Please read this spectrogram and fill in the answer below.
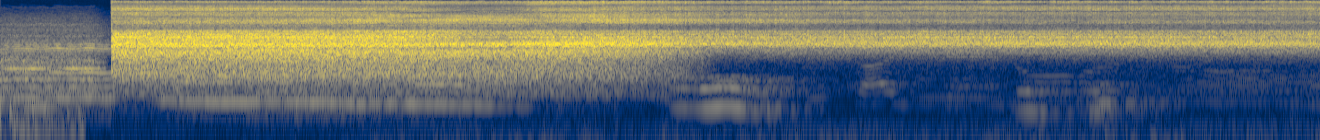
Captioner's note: Clint groaning; static hissing loudly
